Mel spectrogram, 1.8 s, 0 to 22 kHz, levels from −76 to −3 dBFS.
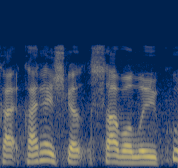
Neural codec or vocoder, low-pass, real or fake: none; 7.2 kHz; real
